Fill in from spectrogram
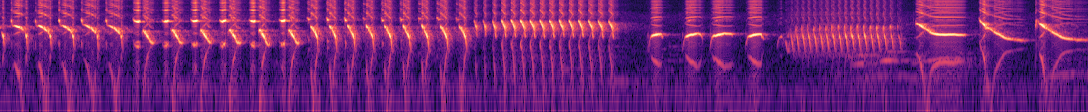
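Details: Canary song starting with a rapid series of sharp descending chips, then a buzzy trill, followed by spaced whistled notes and a few loud downward-sweeping calls.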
